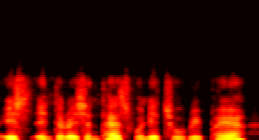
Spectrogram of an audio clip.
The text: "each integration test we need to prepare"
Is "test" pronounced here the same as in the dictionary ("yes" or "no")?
yes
